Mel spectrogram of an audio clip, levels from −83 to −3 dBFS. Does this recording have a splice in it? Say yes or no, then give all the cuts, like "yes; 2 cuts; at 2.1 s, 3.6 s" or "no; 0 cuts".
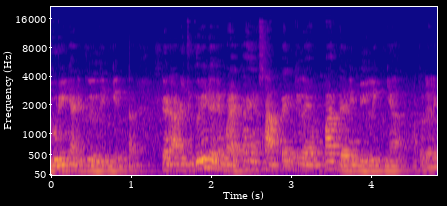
yes; 1 cut; at 1.0 s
